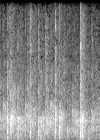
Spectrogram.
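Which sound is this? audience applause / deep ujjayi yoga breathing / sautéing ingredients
audience applause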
